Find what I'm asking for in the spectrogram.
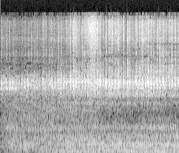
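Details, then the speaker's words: GE top-mount refrigerator with a loud, steady whirring drone and faint high whine running constantly; diagnosed as a failing evaporator fan motor, to be replaced. "noise refrigerator complaint look like we got a evaporator F going bad pretty simple to change actually"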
